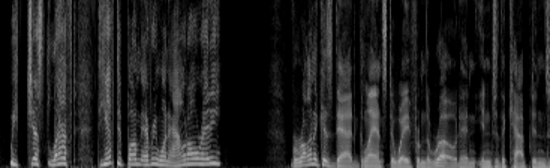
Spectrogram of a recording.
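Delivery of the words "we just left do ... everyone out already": high, quick teasing complaint; exasperated teen. Acted. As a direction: needle dad for being gloomy. Maddie teasing her dad.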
